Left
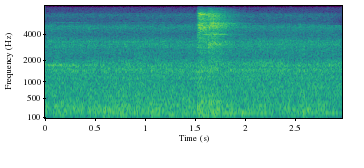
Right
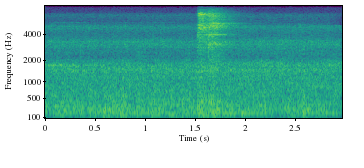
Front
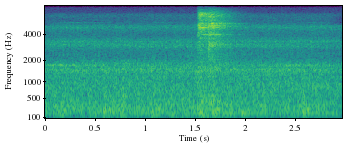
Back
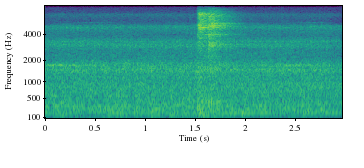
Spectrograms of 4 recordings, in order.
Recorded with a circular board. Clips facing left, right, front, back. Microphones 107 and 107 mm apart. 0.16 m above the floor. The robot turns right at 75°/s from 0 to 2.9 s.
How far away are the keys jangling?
About 1.2 m.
